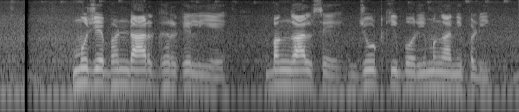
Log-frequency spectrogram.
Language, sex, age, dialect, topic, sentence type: Hindi, male, 31-35, Hindustani Malvi Khadi Boli, agriculture, statement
